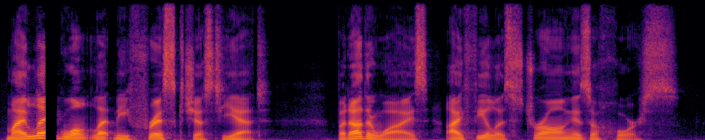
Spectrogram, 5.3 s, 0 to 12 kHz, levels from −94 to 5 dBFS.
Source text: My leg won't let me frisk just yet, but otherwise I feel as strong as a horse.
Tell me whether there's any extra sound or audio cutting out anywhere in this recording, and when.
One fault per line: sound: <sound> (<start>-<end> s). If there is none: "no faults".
sound: dropout (0.3-0.4 s)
